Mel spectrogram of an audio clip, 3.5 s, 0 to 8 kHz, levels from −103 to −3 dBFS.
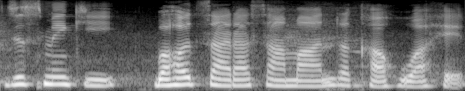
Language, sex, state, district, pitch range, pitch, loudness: Hindi, female, Madhya Pradesh, Dhar, 180-220 Hz, 200 Hz, -17 LUFS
